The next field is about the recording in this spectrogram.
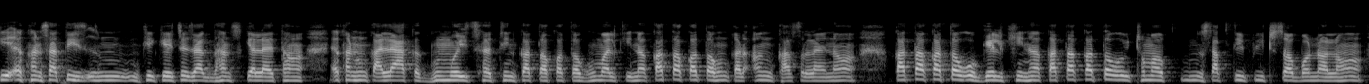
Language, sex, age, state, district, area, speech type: Maithili, female, 60+, Bihar, Darbhanga, rural, spontaneous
